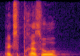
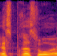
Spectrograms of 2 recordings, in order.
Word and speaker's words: Espresso: Ja, manchmal werden sie auch falsch ausgesprochen. Expresso, also naja, sei es drum, äh, Espresso, ja.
